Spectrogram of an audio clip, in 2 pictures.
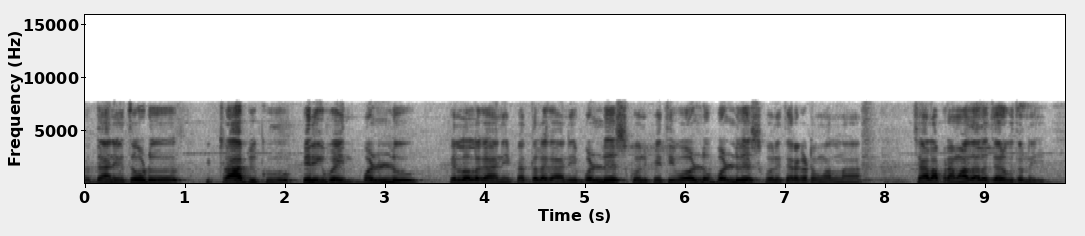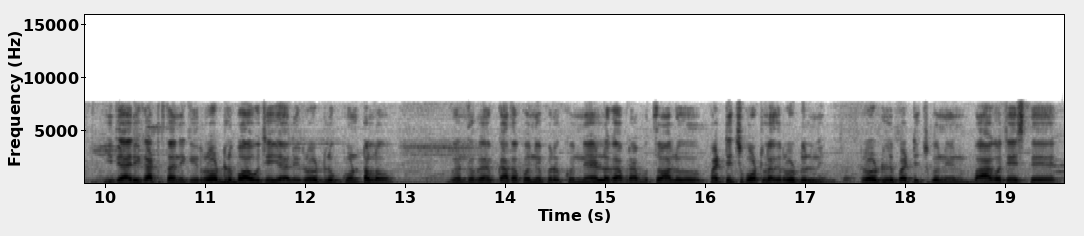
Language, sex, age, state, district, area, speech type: Telugu, male, 60+, Andhra Pradesh, Bapatla, urban, spontaneous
